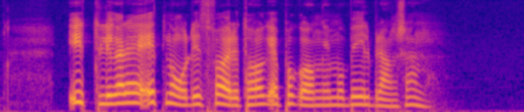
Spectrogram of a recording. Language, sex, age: Swedish, female, 30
